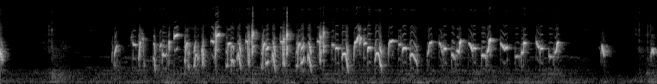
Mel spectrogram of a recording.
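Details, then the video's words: Agitated yellow-vented bulbul fighting call, used to make other bulbuls answer: one long, dense run of rapid, rising and falling bubbly notes for about four seconds, then two short, separate chirps over low background hum. "trucukan gacor CUK EMOSI NGALAS TARUNG ROPEL ini MENJADIKAN agar burung trucuk gacor NYAUT SEKETIKA"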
